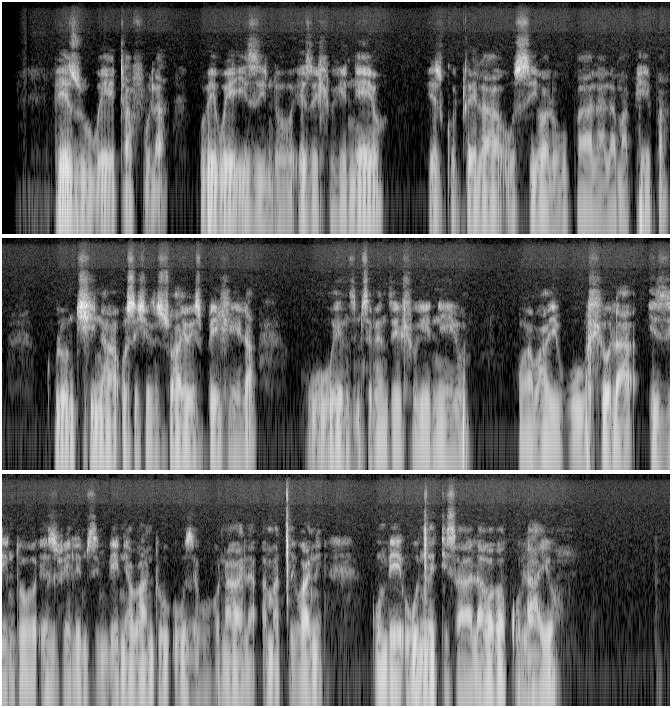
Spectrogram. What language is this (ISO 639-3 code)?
nde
